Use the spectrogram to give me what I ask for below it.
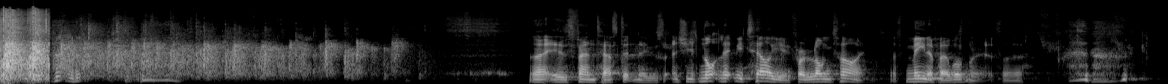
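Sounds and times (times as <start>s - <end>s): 
audience applause: 0.0s - 4.2s
speech: 0.5s - 1.0s, 5.3s - 11.5s.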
